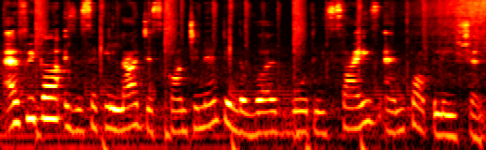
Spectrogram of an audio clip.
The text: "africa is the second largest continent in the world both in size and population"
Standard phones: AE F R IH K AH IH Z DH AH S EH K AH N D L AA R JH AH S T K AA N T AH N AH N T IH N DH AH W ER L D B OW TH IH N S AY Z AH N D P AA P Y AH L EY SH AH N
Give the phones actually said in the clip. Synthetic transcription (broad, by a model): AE F R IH K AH IH Z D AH S EH K AH N D L AA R JH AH S T K AA N T AH N AH N T IH N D AH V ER L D B OW T IH N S AY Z AH N D P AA P Y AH L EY SH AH N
